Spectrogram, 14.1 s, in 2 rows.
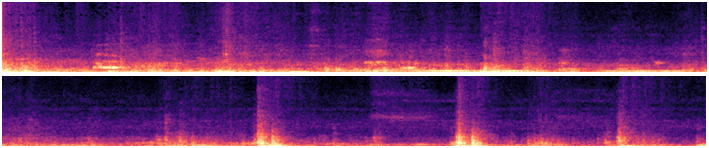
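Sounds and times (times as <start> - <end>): train interior rumble: 0.0 - 14.0.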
